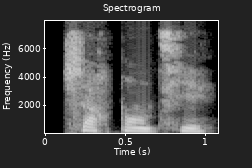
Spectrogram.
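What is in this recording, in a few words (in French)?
"charpentier", French; profesiones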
